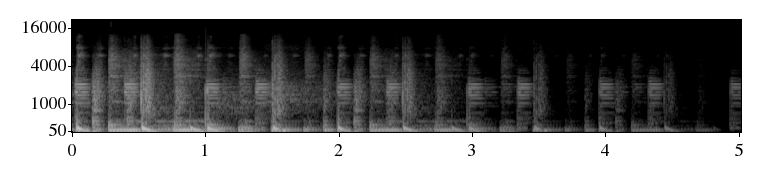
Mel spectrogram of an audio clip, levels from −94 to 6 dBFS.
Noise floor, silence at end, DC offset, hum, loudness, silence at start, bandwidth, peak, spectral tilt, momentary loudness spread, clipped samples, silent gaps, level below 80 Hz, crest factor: -59 dBFS; 0 s; under 0.1%; none; -34 LUFS; 0 s; 11.5 kHz; -14 dBFS; -6 dB/octave; 25 LU; under 0.1%; 4.87-4.93 s; -40 dBFS; 20 dB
